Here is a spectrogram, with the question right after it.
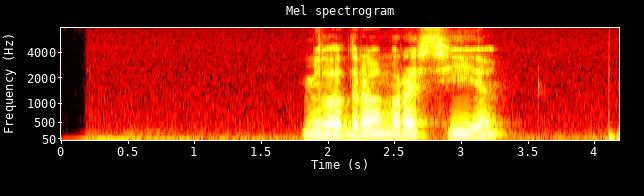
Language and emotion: Russian, neutral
